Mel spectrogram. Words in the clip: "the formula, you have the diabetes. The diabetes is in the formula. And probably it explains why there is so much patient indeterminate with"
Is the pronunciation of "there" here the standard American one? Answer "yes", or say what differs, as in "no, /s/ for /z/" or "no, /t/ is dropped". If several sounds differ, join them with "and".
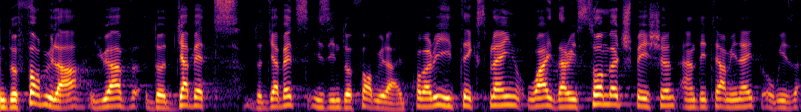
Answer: yes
